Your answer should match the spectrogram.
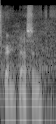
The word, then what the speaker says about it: Grant Gustin: Yeah, it's Grant Gustin.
